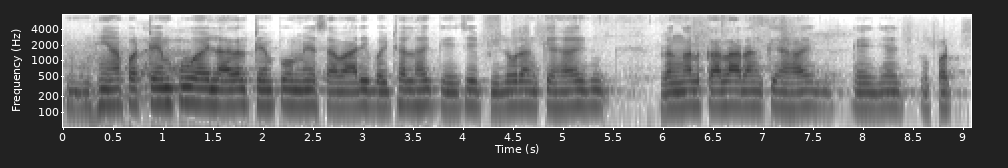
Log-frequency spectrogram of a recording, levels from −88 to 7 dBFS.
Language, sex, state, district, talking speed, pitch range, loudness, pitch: Hindi, male, Bihar, Muzaffarpur, 160 wpm, 125-135 Hz, -23 LUFS, 130 Hz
